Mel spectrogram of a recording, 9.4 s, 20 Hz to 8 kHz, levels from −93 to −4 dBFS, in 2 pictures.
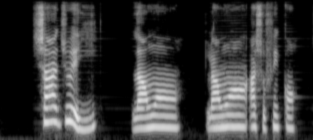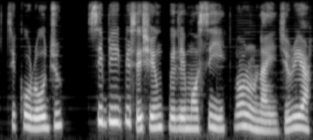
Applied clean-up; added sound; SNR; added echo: neural mask model DeepFilterNet 3.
